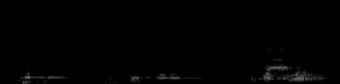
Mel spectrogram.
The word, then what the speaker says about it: Wednesday: And remember the way that we can remember Wednesday, because we can't really hear the syllables, so we could go Wed-Nez Day.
